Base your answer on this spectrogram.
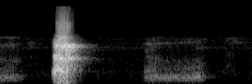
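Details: One sharp, loud bark from Emma, a four-month-old Australian Shepherd puppy reacting to her mirror reflection, followed by a short stretch of low human speech.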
